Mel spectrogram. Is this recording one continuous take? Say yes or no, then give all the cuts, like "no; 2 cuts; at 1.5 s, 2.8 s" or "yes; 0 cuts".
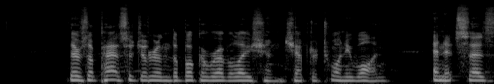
no; 1 cut; at 1.5 s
